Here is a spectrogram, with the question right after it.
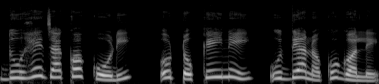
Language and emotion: Odia, neutral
